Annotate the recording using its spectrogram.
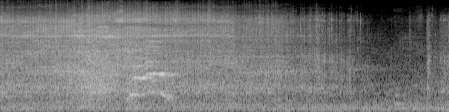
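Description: A small electric toy car whirs as it speeds across pavement and fades into the distance.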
